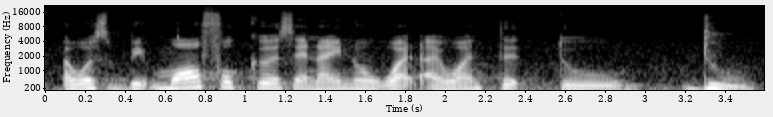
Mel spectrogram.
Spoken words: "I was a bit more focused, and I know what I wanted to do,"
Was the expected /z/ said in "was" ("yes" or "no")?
no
